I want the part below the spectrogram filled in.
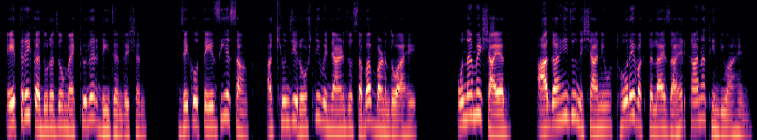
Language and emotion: Sindhi, neutral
